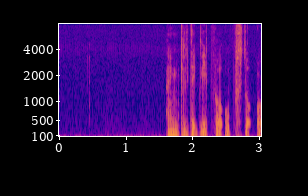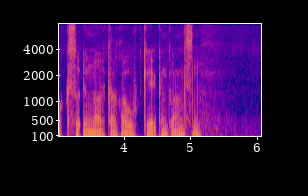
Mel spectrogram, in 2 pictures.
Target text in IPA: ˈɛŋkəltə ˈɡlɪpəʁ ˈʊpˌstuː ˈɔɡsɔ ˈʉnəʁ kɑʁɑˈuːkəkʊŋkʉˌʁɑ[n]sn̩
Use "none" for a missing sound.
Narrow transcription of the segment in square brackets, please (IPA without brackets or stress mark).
ŋ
